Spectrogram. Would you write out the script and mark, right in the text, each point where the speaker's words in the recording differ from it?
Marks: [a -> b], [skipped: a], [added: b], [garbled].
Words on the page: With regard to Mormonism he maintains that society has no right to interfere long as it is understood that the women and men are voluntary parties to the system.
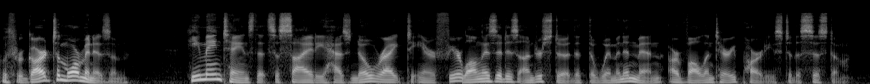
With regard to Mormonism he maintains that society has no right to interfere long as it is understood that the women and men are voluntary parties to the system.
